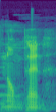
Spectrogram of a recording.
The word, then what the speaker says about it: Phnom Penh: earlier than that and finally come to James pronounced Phnom Penh all I am bad pronouncing place name so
